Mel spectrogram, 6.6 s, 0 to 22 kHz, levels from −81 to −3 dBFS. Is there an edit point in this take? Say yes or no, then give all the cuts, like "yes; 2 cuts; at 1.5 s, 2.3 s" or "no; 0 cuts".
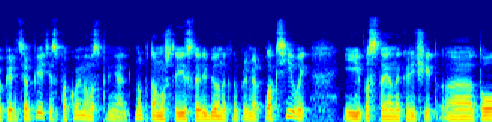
yes; 1 cut; at 1.7 s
